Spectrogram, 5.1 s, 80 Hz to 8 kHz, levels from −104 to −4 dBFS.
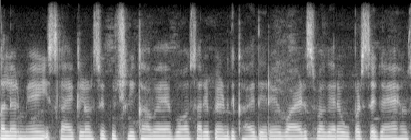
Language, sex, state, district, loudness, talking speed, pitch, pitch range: Hindi, female, Punjab, Pathankot, -16 LUFS, 245 wpm, 175 Hz, 175-180 Hz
